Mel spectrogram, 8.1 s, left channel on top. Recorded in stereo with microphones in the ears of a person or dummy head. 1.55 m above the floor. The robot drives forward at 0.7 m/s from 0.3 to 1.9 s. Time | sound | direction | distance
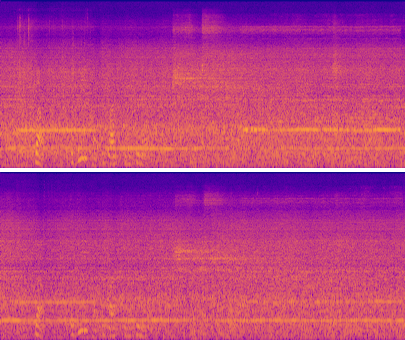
0.7 | a woman speaking | 35° left (ahead or behind) | 1.1 m
3.4 | sawing | 60° left (ahead or behind) | 10 m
